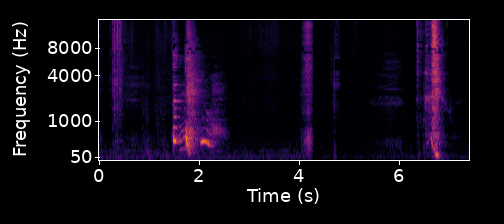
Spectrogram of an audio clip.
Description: This video includes some stifled and mostly unstifled sneezes.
